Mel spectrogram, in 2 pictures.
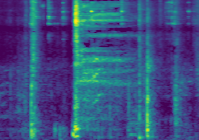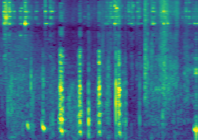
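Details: Tonka the pet Alaskan Malamute, eager for more ice cream, lets out a string of short, uneven whines and yips that come closer together toward the end, ending in a sharp final yelp, with a woman talking nearby.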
